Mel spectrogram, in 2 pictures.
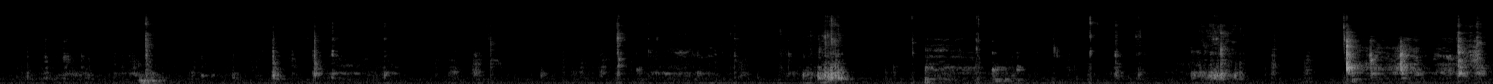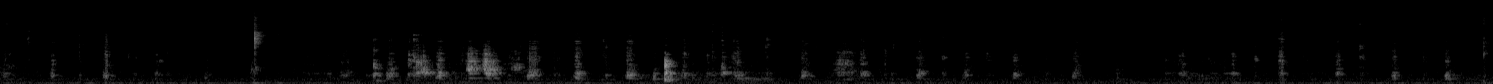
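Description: Close-miked chewing of crunchy pork-cartilage fried rice: irregular sharp crackles and crunches, in denser runs several times, with a few clinks of a metal spoon against the plate.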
